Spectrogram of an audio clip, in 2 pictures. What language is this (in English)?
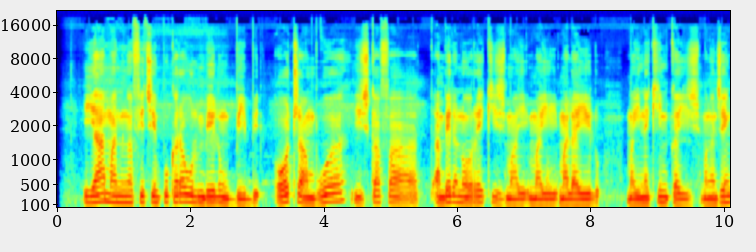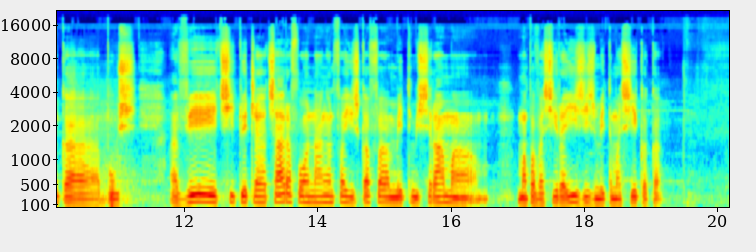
Northern Betsimisaraka Malagasy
